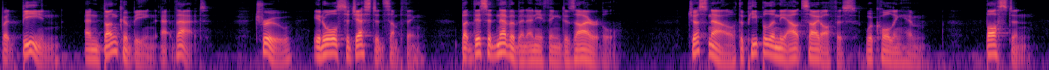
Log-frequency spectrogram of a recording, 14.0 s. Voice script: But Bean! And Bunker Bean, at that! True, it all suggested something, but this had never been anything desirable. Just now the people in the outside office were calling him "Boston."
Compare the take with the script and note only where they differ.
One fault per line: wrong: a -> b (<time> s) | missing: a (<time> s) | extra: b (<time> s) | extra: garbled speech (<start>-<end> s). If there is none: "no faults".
no faults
